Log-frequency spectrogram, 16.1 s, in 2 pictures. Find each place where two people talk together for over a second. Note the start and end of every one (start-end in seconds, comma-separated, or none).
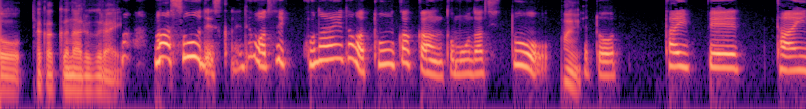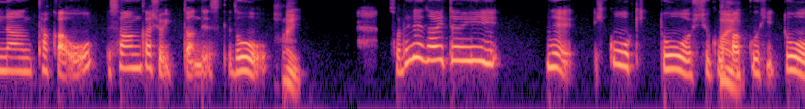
none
